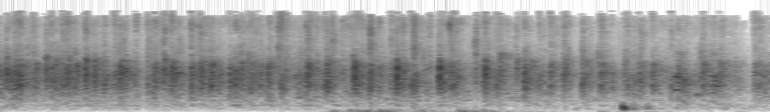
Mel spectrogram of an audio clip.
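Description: Sustained audience applause for all the panellists of the evening's show, a dense crackle of many hands clapping at steady volume for several seconds, with no one speaking over it.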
